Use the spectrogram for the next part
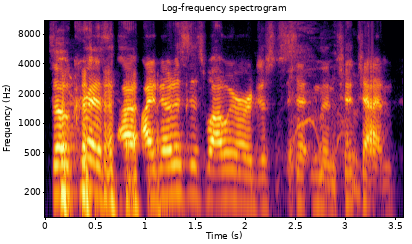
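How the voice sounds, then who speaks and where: A man's voice: a little high, brisk, sharp tone, rough recording. A man joining a casual livestream chat over a video call, teasing the others as he talks.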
